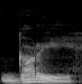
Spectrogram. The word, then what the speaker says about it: Gorry: because Ori is completely wrong. The name was Gorry in Manx, and it's the name of Godred Crovan, or King Gorry.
